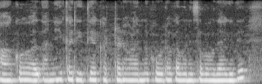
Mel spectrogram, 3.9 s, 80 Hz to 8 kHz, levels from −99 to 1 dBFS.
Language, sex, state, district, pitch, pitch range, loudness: Kannada, female, Karnataka, Bidar, 180 Hz, 175-185 Hz, -12 LUFS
